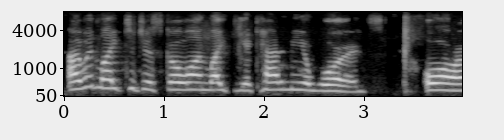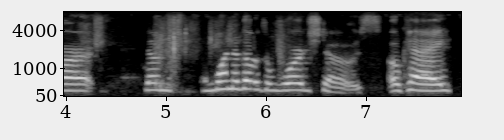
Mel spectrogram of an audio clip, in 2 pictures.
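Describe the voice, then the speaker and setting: Slow-speaking woman, heartfelt and indignant. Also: a little high, a little mellow, slight background noise. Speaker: guest, Gold Star mother. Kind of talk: casual panel talk. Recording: dull, dry audio.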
